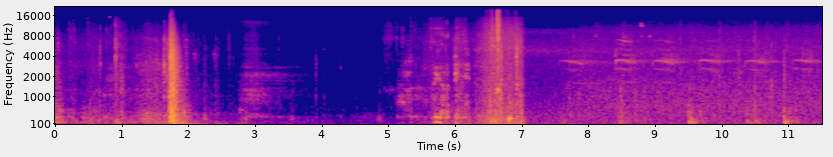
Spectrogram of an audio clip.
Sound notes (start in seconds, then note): 1.7 door closes; 8.0 birds chirping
